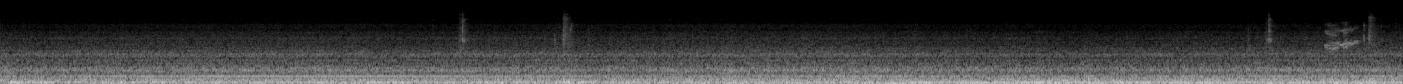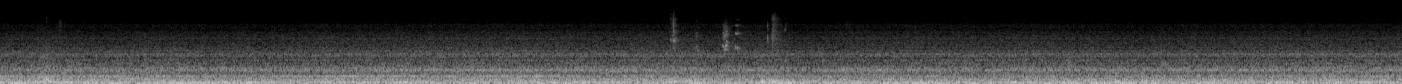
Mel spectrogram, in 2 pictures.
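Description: Electric train running on the steep Flåm Line, heard from the driver's cab: a steady low rumble with a steady hum, and a few short, high squeaks scattered through it.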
